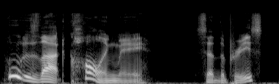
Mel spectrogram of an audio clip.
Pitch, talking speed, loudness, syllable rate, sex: 120 Hz, 170 wpm, -20 LUFS, 4.0 syllables/s, male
